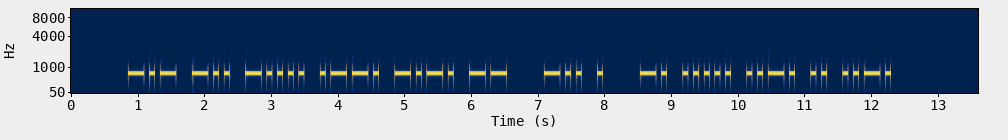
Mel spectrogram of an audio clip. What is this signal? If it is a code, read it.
Morse code, heard as a keyed tone, about 16 wpm, 700 Hz. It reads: KD6PCM DE N5FIF
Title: USA Callsign DE Callsign 15wpm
